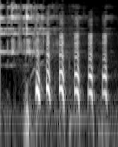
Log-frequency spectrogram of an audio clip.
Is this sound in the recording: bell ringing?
yes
